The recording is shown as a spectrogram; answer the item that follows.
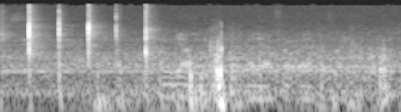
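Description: Gas stove burner igniter clicking in quick, even succession, about three clicks a second, as the burner under the oiled frying pan is lit; the clicking stops about one and a half seconds in. A single knock follows a little after two seconds.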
